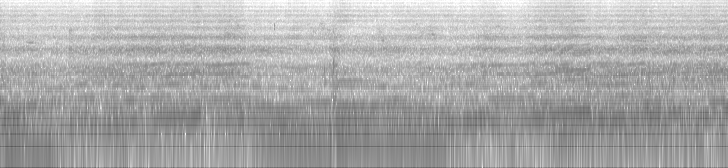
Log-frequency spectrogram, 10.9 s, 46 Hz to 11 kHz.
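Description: Motorcycle engines roar in the video game MotoGP 23, a continuous buzzing drone with rising and falling pitch as the bikes shift, steady and fairly even throughout with no talking.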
